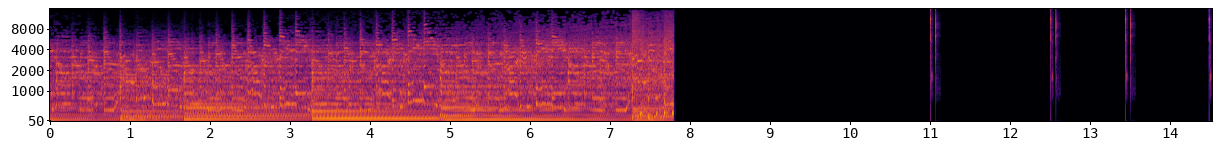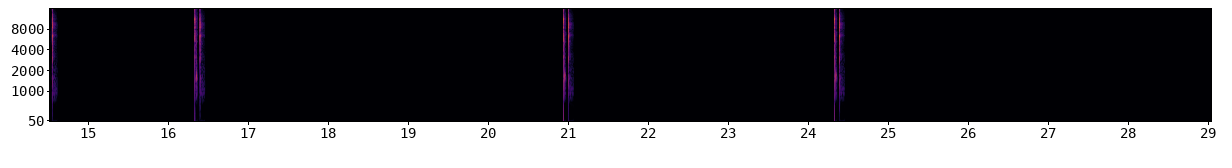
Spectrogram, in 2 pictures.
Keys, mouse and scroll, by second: 1.7 c, 2.4 click, 3.8 v, 4.1 v, 4.5 click.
